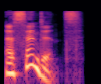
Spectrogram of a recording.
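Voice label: "ascendance", British English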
